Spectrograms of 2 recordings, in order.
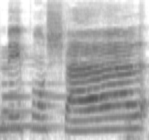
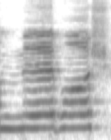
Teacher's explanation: you could round the vowel a little bit more towards the German OE, or okay? So when you go up, amia, me penche, instead of me penchal and going full open, try a little me penche in the turn.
